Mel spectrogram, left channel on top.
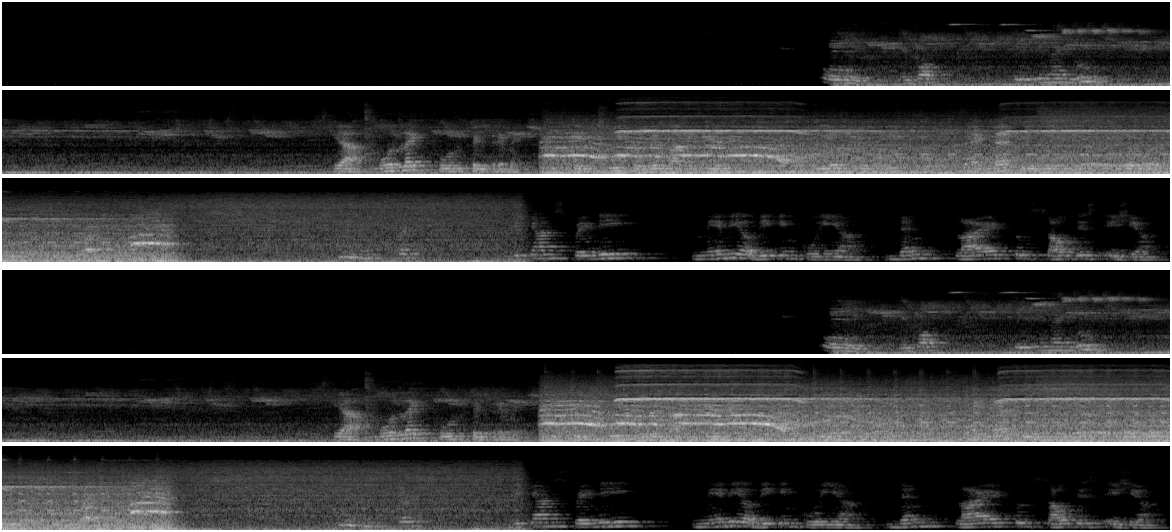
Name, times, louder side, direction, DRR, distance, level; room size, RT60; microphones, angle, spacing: voice 1, 8.2-8.6 8.9-9.3 10.1-11.0 26.7-27.5 28.4-29.7 30.3-31.9 32.2-34.9, equal, 70° left, -4 dB, 1.6 m, -36 dB
sound 1, 8.3-23.4, equal, 15° left, 1.2 m, -38 dB
voice 2, 15.0-17.1 17.4-19.0 19.8-20.7 21.2-23.5, left 2 dB, 35° left, -1 dB, 0.4 m, -30 dB
sound 2, 17.0-25.1, right 3 dB, 45° right, 0.4 m, -21 dB
sound 3, 22.0-28.6, equal, 10° right, 1.5 m, -35 dB
3.3 x 3.3 x 3.1 m, 0.62 s
head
